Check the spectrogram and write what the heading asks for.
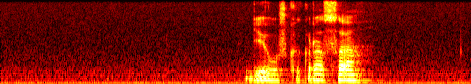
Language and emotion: Russian, neutral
